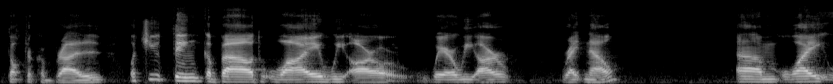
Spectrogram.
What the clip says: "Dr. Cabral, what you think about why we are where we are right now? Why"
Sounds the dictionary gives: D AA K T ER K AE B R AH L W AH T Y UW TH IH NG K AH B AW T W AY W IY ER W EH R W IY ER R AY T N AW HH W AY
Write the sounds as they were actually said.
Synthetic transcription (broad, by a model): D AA K T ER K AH B R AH L W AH T Y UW TH IH NG K AH B AW T W AY W IY ER W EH R W IY ER R AY T N AW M W AY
